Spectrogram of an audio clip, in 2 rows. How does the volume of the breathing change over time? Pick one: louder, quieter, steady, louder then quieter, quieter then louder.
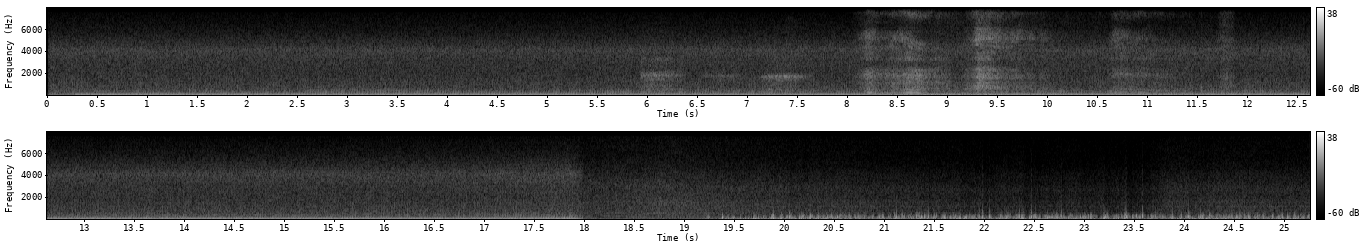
louder then quieter.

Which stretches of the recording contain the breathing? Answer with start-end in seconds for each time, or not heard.
5.9-11.9.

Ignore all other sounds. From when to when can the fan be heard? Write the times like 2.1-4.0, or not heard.
0.0-25.2.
